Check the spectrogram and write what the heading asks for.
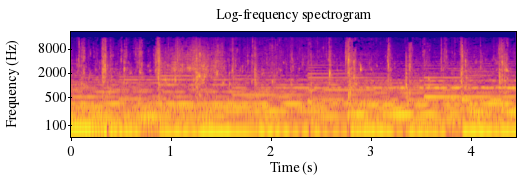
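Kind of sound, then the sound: nature, water dripping and flowing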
